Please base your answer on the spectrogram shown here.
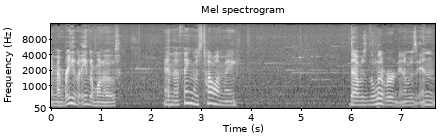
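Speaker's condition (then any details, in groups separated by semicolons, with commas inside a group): Cerebral palsy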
